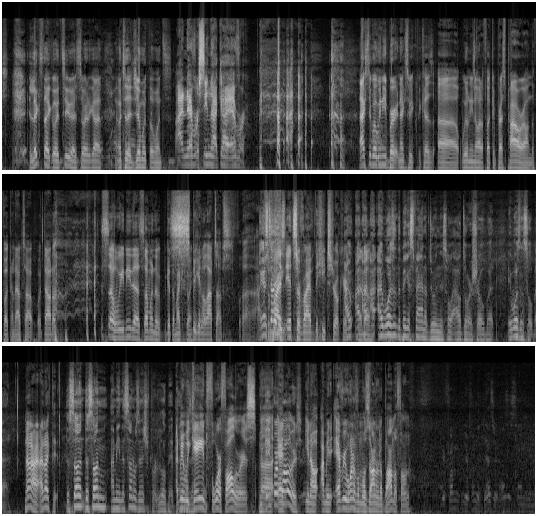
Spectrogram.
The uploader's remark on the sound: Our 26th adventure finds us outside amongst the savages of uptown Whittier.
